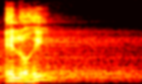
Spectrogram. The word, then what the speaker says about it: Elohim: desde el principio es un nombre que se pronuncia Elohim Y quién es ese Elohim porque ese nombre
